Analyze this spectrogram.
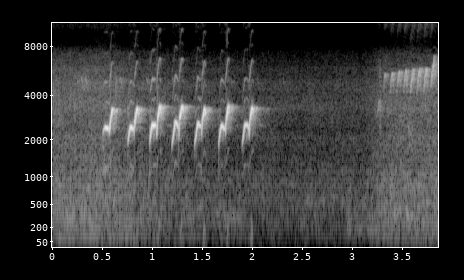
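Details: Black-crested bulbul giving a loud, clear song used to prompt other kept birds to sing: seven quick rising whistled notes in a regular run, a pause, then a thinner high rising trill.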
